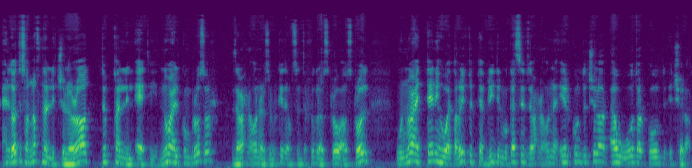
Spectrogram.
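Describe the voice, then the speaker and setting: A man's voice: on the high side, very fast, a bit bright. A man with an Egyptian Arabic accent giving a technical lecture over slides, explaining step by step and mixing in English technical terms. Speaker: engineering lecturer. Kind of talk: screen-recorded technical lecture.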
